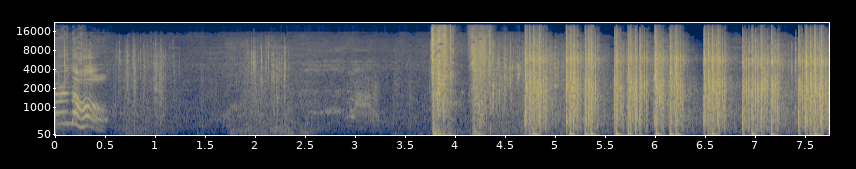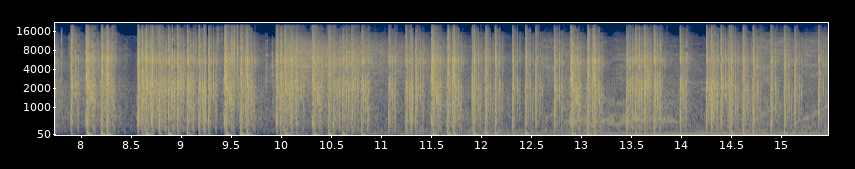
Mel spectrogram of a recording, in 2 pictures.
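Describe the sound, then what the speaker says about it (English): A firecracker goes off in a zombie survival video game, a long rapid string of sharp crackling pops that runs loud for many seconds after a quieter start, with game sounds before it. "let's use a firecracker and just get these guys to come out. Fire in the hole!"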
